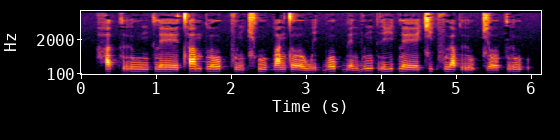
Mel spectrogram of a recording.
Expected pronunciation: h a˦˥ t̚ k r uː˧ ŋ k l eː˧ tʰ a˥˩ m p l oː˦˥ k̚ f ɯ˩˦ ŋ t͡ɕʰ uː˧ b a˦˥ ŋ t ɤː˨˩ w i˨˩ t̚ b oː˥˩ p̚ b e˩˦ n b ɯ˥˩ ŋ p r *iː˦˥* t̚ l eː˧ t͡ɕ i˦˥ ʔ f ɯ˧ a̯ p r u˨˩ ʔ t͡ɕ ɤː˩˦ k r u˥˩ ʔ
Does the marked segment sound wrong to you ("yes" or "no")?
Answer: no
